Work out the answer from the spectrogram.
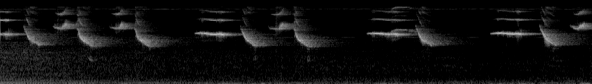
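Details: Young wild long-tailed shrike song played to coax caged birds into singing; loud descending scratchy notes in quick runs, interspersed with clear higher whistled phrases, in a quiet setting.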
